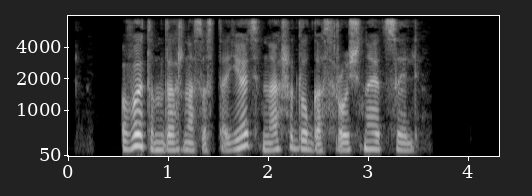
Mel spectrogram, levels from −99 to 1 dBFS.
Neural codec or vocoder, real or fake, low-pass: vocoder, 44.1 kHz, 128 mel bands every 512 samples, BigVGAN v2; fake; 7.2 kHz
